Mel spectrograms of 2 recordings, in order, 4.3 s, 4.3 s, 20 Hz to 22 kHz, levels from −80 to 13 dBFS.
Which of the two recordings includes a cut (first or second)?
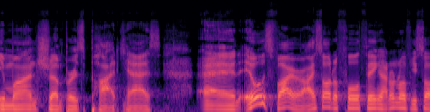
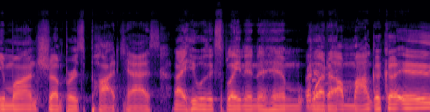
second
